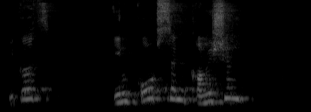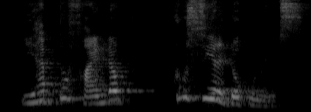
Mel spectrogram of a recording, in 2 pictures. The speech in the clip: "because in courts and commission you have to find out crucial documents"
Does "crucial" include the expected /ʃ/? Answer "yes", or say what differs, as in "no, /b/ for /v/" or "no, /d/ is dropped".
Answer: no, /s/ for /ʃ/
